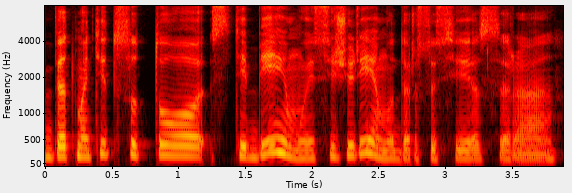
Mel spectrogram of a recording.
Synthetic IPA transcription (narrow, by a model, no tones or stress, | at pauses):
bʲɛt̪mɐt̪ʲiːt̪sʊt̪oːsʲt̪ʲɛbʲeːjɪmʊɪsʲɪʒʲʊɾʲeːjɪmʊd̪ɐrsʊsʲɪjɛsɪɾɐ̰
